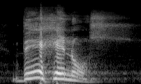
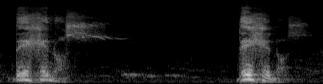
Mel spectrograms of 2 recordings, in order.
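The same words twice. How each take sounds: First: Drawn-out cry, moderately raised; demon's slow, pleading outcry. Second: Slow, subdued plea; hushed, drawn-out request to be left alone; soft petition. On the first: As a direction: call it out long, falling at the end. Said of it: "Este gritó". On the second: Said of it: "la petición de ellos". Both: Acted.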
